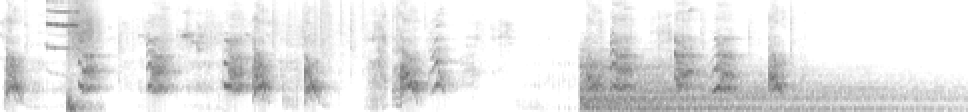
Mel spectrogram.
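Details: A Cavalier King Charles Spaniel, startled into jumping by a fart prank, gives a run of sharp, high barks, about two a second, then after a short pause a louder burst of barking over a broad rumble.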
